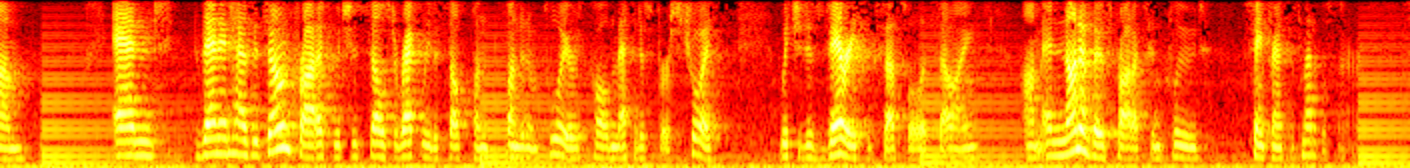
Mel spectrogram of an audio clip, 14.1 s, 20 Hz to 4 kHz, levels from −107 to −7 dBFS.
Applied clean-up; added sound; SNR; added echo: none; Keyboard (musical); 18 dB; none.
